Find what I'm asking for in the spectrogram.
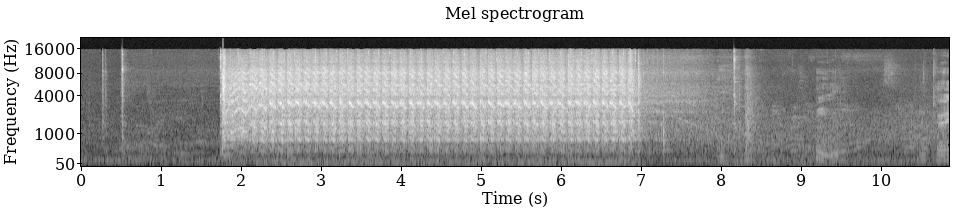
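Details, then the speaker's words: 1970 Cutlass with 6.0 LS swap, 80E transmission, stage 2 cam, base tune, before tuning: starter turns steadily about three beats a second for five seconds but engine never catches; crank no start, started earlier, starts with quarter throttle. "i heard it earlier when i did pull up it did start i'm trying to figure out why it's not starting right now"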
